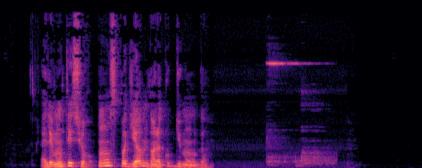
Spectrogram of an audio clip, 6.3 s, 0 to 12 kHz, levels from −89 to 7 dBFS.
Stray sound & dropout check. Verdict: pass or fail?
fail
